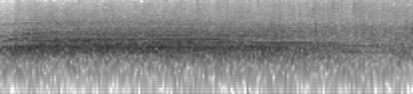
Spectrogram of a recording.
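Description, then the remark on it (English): A live audience at the annual European Barn Doors and Gates Expo applauds with steady, dense clapping that holds strong for about two seconds, then begins to taper off slightly at the end. “This edition of the podcast is a very special one as it's being recorded in front of a live audience.”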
